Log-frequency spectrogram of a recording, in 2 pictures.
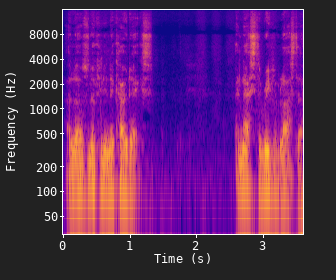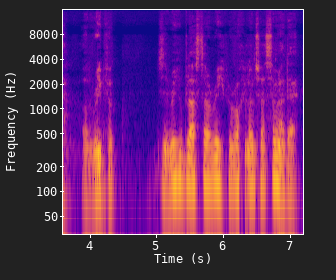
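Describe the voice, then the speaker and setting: Hoarse, croaky hobby host. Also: male voice, lowish voice, fast talker, warm tone. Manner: chatty, rambling, repeats and restarts words. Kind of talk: model-building tutorial talk.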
